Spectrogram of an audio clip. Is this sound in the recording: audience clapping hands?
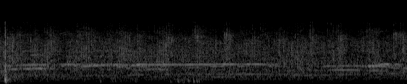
yes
